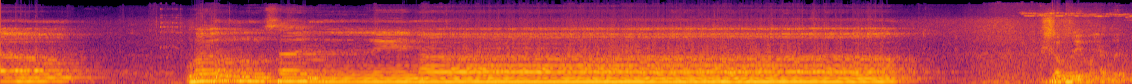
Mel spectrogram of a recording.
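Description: A man's voice chanting melodically through a microphone and sound system, in long held notes. One note ends about a second in, the voice rises into a new phrase near three seconds, then holds one long note for about nine seconds before it fades.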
